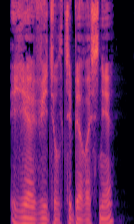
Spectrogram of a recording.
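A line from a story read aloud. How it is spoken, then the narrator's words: Plain. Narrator (Russian): сказал он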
